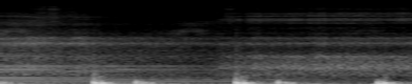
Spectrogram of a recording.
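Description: A heartbeat sound effect: low double thumps, lub-dub, about three beats in two seconds, over a fading low hum.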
